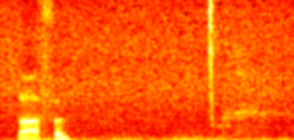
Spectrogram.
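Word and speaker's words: Burpham: the local Village of bam spelled b u r p h a m but is pronounced bam and um one of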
